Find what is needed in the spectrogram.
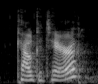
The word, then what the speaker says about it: Calcaterra: Calcaterra? – Very good. – Did I do that correctly? – I think you did.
